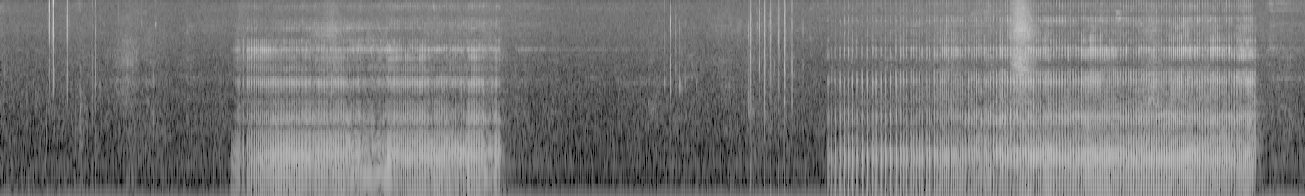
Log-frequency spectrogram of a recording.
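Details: Sleeping French bulldog snoring in two long rasping, buzzy bursts separated by a quiet pause, a few faint clicks between them.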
